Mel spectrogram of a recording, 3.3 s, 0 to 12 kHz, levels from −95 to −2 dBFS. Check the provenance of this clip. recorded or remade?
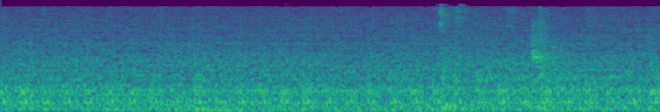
recorded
